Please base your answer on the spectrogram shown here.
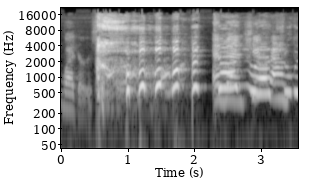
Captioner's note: laughs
